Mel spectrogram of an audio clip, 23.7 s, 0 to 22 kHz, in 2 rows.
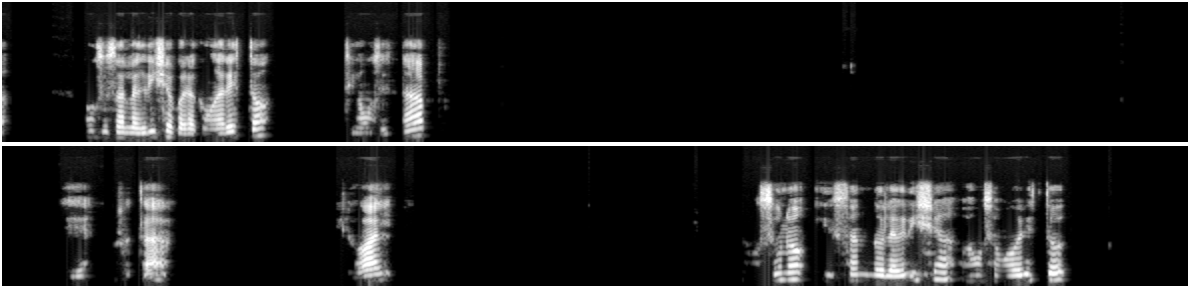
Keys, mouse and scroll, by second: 0.0 shift+scroll down 1, 0.1-2.1 shift+middle drag, 2.1 z, 4.4 click, 5.3-6.6 middle drag, 7.1 click, 7.5-8.2 scroll down 1, 8.3 r, 11.9 click, 12.9 click, 15.1-16.6 drag, 18.9 KP_1, 20.1-21.1 scroll up 2, 21.1 click, 22.5 click.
